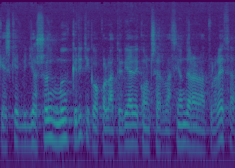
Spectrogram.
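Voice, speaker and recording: A man speaks at a medium pitch. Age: 60s. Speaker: author and conference speaker. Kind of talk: conference talk. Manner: hesitant, many fillers and repetitions.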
